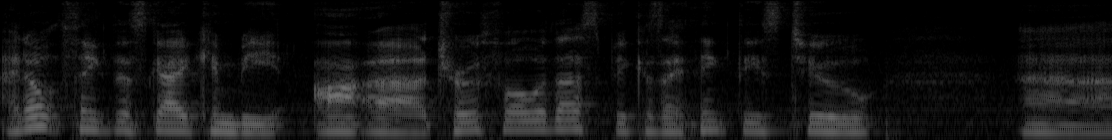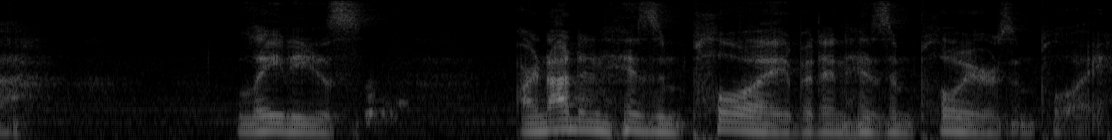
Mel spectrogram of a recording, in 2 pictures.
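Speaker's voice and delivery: half-whispered, very quiet, barely audible. Speaking so only the one person beside you can hear, half-whispering very quietly. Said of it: "very quietly so it's just he can hear me".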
